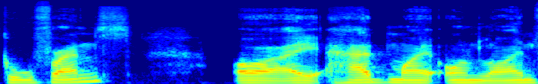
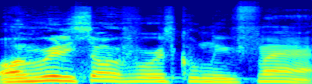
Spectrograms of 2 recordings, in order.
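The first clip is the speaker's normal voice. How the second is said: put-on tipsy voice, loud and pitched-up; 7 semitones higher, 6 dB louder than usual. Retelling an old friend's voice note from a club smoking area, imitating a drunk friend. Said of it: "a drunk voice note".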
